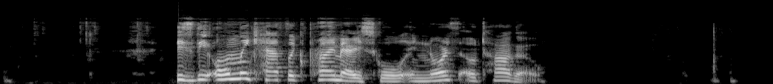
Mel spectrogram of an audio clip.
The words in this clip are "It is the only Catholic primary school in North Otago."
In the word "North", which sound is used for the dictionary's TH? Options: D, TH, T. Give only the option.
TH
